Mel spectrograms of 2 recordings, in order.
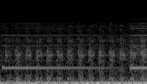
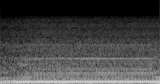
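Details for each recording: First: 2014 Dodge Durango 3.6L V6 after PCM replacement and ETC relearn, with P0335 crank sensor fault: steady starter cranking with regular chugging beat, long extended crank before firing, attributed to shorted crank sensor wiring. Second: 2014 Dodge Durango 3.6L V6 after PCM replacement and ETC relearn: strong steady low drone held briefly at raised revs, throttle responding cleanly with no more dead pedal; crank sensor fault still pending.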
